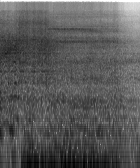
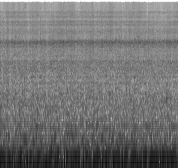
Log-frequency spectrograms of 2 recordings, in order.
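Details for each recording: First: Engine newly fitted with a FiTech throttle-body EFI, first start, tach wire on coil negative: catches with a rough, loud burst, runs about a second and a half, then dies; handheld showed no RPM signal during cranking. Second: Engine on first startup after FiTech throttle-body EFI install, after prime shot and IAC throttle adjustment, earlier fired and died with no RPM signal: runs steadily with low smooth pulse several seconds then cuts off; normal running.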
